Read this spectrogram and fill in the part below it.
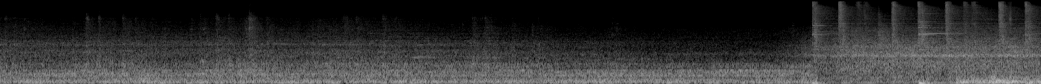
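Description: A train on the Siberian traverse runs along the rails with a steady, loud rumbling roar and continuous rattling of the carriages, heard from inside, shifting to a brighter, clattering tone near the end.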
